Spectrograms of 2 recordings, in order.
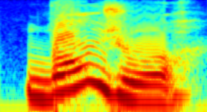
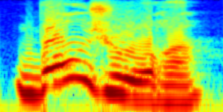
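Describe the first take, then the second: First: Bonjour lower, with a rolled Spanish-style r at the end; French bonjour repeated. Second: Bonjour, zh sound and uvular r; French pronunciation of bonjour. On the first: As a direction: repeat bonjour slowly for the class. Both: Shown as a demonstration. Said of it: "Siguiente palabra".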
